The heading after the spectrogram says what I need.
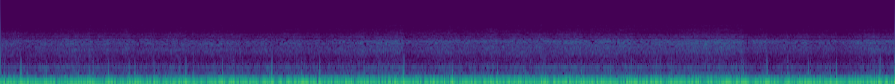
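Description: Steady low rumbling hum with faint rhythmic throbbing throughout and no animal calls.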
